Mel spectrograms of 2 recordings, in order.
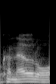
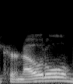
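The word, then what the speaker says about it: Kernodle: I think even the commentators were were alternating kernel canodal. And I've heard it said both ways over the years. I looking at it phonetically, I would say Kernodal, but you know, I think I think you're pretty much free to choose at this point.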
